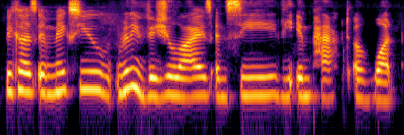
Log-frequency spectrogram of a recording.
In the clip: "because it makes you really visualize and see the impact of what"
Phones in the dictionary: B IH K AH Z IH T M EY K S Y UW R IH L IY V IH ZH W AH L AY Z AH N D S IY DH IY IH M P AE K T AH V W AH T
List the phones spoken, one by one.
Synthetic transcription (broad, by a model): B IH K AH Z IH T M EY K S Y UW R IH L IY V IH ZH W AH L AY Z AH N S IY DH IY IH M P AE K T AH V W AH T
